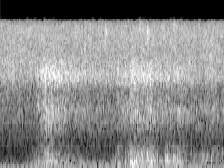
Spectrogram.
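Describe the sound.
Rain and thunder in a video game: a steady hiss of heavy rain over a low, rolling rumble of thunder that swells slightly twice, with no voices.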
